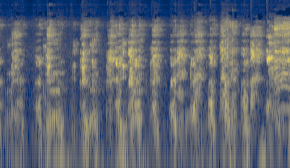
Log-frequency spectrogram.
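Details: Native pig on a Philippine provincial farm, being fed taro: a dense run of harsh squealing grunts, pulsing about twice a second, bright and raspy, with no other clear sounds.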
